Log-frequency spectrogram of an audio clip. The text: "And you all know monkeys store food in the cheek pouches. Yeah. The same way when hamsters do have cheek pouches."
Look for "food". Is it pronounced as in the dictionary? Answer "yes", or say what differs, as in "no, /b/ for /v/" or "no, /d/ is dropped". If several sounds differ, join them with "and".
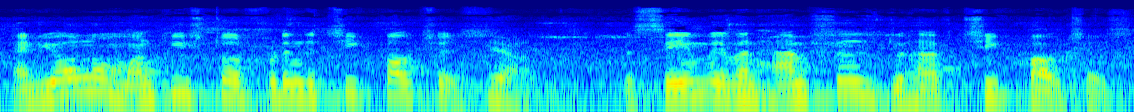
no, /p/ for /f/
